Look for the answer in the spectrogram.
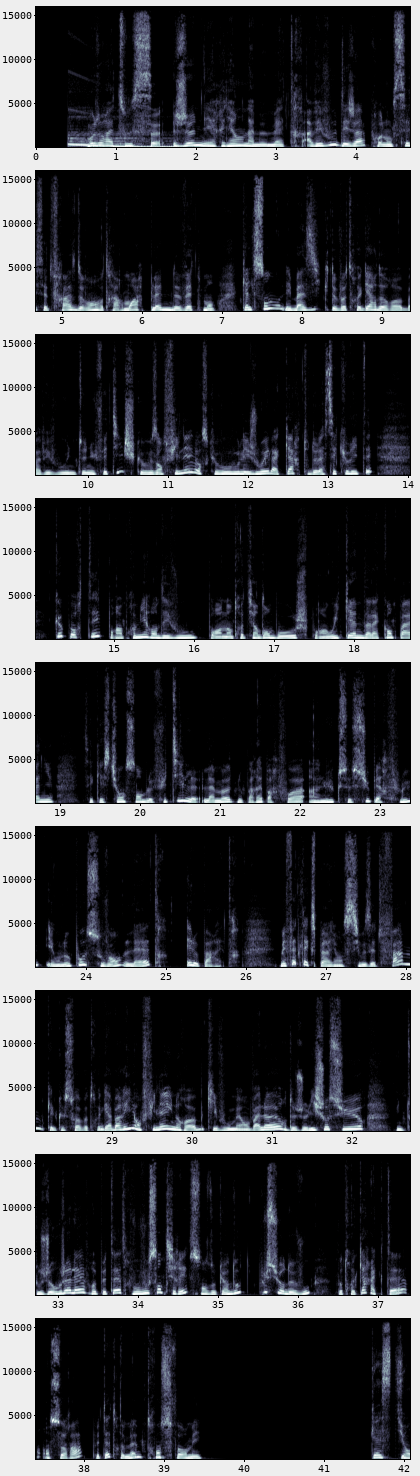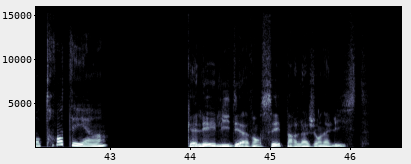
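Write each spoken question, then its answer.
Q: Quelle est l'idée avancée par la journaliste?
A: Les vêtements peuvent nous donner confiance en nous et même transformer notre caractère.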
